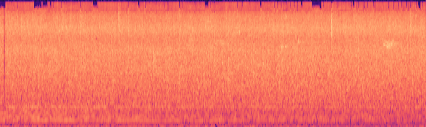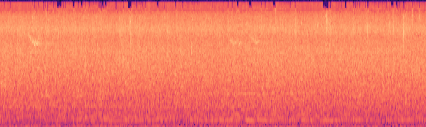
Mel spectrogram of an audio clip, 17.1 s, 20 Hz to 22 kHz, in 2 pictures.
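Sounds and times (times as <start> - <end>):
low drone: 0.0 - 17.0
rain hiss: 0.0 - 17.0.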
